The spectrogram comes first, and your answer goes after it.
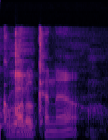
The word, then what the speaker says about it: Guadalcanal: Anyway, So my son actually put himself into the state of war by reading a book about Guadalcanal. Guadalcanal.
